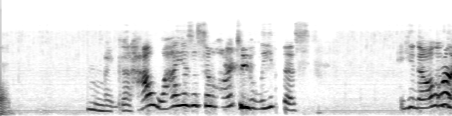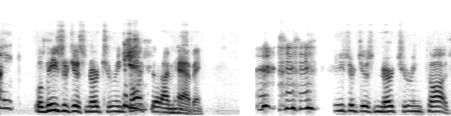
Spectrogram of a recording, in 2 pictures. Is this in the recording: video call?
yes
